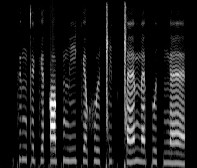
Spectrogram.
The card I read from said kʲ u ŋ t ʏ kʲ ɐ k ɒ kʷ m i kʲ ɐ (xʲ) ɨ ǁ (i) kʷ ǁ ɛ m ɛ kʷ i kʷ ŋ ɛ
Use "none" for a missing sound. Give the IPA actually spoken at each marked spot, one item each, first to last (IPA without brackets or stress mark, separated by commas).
xʷ, i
